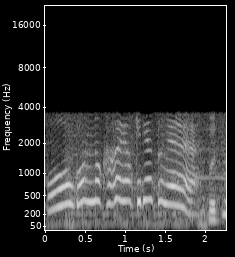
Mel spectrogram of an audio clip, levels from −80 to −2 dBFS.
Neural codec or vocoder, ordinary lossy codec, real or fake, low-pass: codec, 16 kHz in and 24 kHz out, 1 kbps, XY-Tokenizer; none; fake; 3.6 kHz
